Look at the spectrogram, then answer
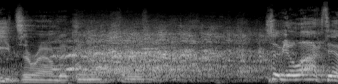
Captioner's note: audience laughing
